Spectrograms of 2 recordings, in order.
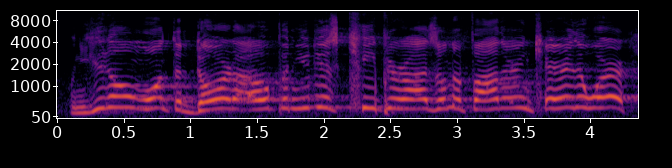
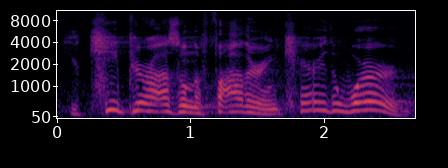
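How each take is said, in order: First: Loud, high, full-force preaching; preaching loudly. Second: Said in the usual way. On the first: Real, not acted. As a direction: drive the refrain home hard. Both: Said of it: "refrain repeated with rising force".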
